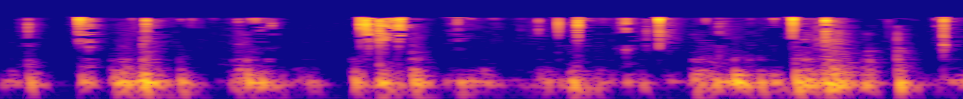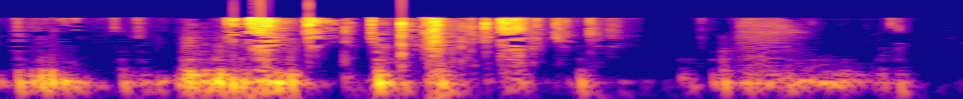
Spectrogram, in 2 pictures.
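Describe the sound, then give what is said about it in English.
Plastic wrap is peeled and crinkled off a whiskey bottle: a steady run of irregular crackles and snaps, louder bursts around the middle, with no voices. “So we're going to enjoy the noise with this from the very beginning of cracking it open, unwrapping it, and pouring, okay?”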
